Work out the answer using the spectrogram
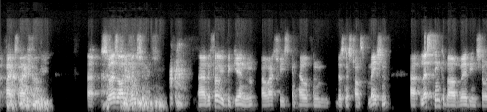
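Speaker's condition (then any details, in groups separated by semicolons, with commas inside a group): No condition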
